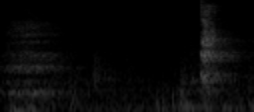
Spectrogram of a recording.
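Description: A single short sneeze from an adult indoors, a quick sharp burst with a hiss near the end, preceded by faint breathing and low background murmur.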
